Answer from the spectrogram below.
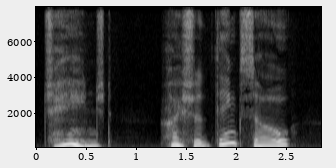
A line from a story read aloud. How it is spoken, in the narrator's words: cried Poole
